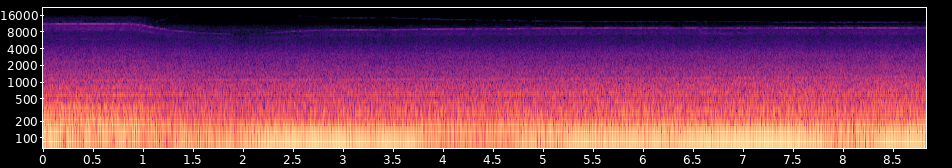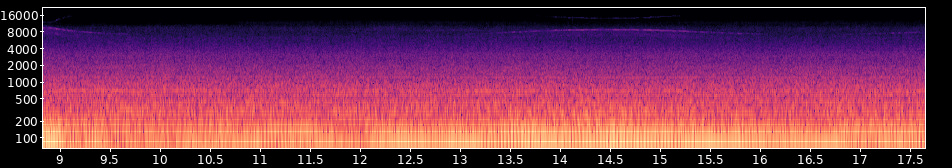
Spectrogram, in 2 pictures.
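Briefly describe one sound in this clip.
Tyres roll over a road.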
